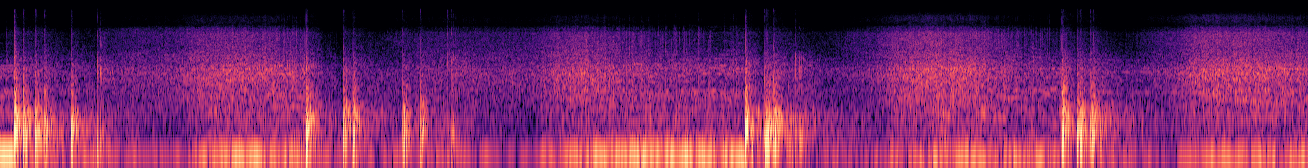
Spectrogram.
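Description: Fireworks display: aerial shells bursting with sharp bangs, several close together about two to three seconds in and single ones later, between swells of hissing noise that rise and fall every few seconds.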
